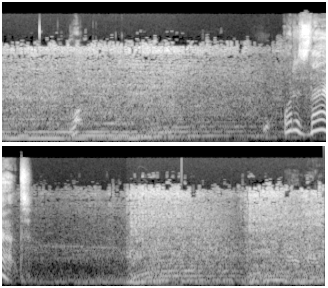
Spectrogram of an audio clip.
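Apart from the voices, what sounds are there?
monster truck engine revving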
